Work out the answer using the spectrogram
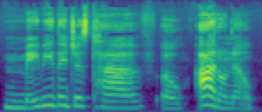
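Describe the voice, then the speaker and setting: A woman voicing an exasperated, blunt teenage boy who fires back loud, gruff retorts. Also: a little high, slow pace, no echo, clean studio sound, exaggerated voice.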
